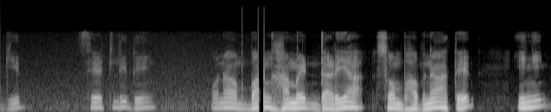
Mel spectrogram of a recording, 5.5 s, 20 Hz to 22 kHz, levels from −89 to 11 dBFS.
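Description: Speech that sinks twice as the automatic gain falls: about 8 dB from 2.13 to 3.20 s, then about 3 dB more from 3.80 to 5.47 s, with the background sinking too because the gain control judged the input too loud or its noise too strong. At 2.42 s a tick marks a block of digital silence of about 0.67 ms, which fits a 32-sample block. The signal cut out and back with no fade. From 2.58 to 2.64 s a 58 ms hole cuts the sound, and it resumes as if it had kept playing. This is likely a Bluetooth dropout, consistent with a few lost packets. The call microphone processing leaves nothing above 8 kHz.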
